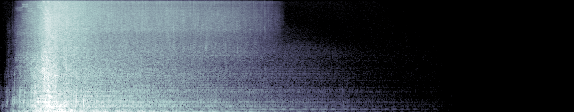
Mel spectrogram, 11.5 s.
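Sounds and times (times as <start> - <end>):
destroyer ship moving: 0.4 - 4.7.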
